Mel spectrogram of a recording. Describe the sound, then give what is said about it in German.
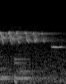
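A robin sings a brief snippet of its song, made of thin, high, whistled notes that waver slightly over a soft background hiss. “Das ist das Rotkehlchen.”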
